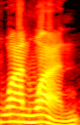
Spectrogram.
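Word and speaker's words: ワンワン: The Japanese would pronounce wan wan.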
